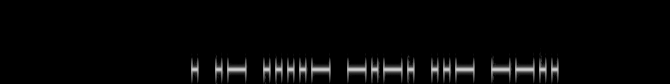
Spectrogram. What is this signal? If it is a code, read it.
Morse code, heard as a keyed tone, about 20 wpm, 700 Hz. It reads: EA4CUZ
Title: DXCC-100 Call Signs - 6 Characters - 20wpm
